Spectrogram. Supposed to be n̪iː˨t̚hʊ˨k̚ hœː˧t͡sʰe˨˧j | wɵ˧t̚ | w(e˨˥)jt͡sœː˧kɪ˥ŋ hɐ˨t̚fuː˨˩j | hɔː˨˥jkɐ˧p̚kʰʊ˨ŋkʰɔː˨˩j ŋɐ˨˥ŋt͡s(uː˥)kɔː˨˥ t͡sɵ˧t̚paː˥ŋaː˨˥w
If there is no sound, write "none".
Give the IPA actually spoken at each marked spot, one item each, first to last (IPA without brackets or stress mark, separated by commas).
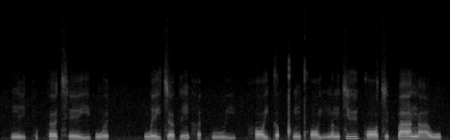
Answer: e˧, yː˥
